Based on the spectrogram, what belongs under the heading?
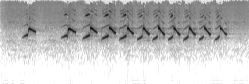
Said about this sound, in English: When comparing the two-noted phrases, listen for the cardinal's purdy, purdy, purdy.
